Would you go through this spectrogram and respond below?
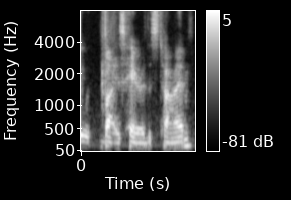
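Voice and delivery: usual speaking voice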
